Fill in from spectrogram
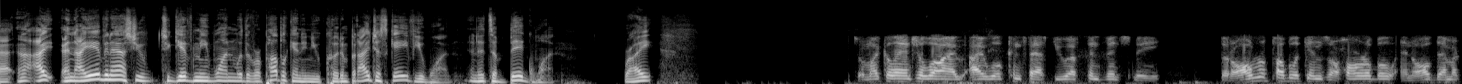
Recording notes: called into my SiriusXM program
